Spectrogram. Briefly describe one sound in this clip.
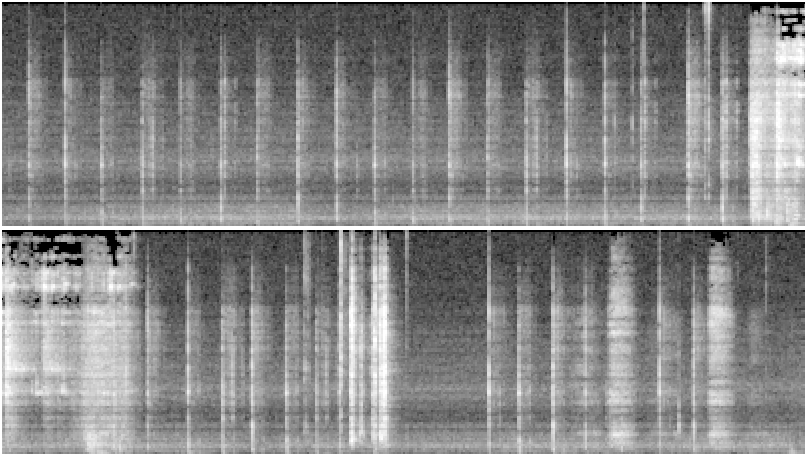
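Quick gunshots pop repeatedly through a handheld console's small speakers.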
